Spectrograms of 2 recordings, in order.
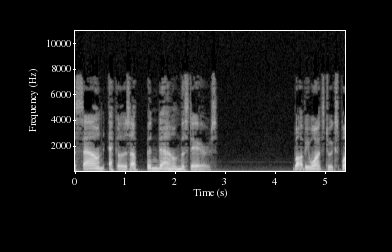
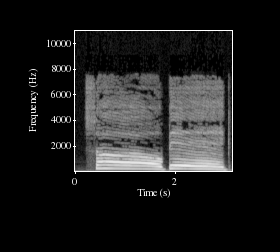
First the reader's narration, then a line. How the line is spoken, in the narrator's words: hollers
